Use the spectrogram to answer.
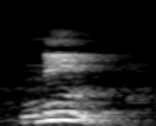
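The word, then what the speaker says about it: knee: नी, घुटने को कहते हैं। ये बच्चों की बुक्स के अंदर आमतौर पे आप देखते हैं टीचर्स पढ़ा रही हैं बच्चों को, नी के साइलेंट है इसके अंदर, आपको बताइए।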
